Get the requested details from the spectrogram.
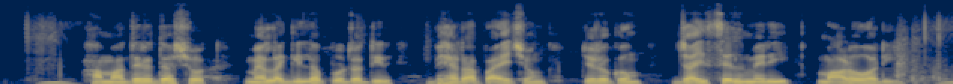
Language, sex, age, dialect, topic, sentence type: Bengali, male, 18-24, Rajbangshi, agriculture, statement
